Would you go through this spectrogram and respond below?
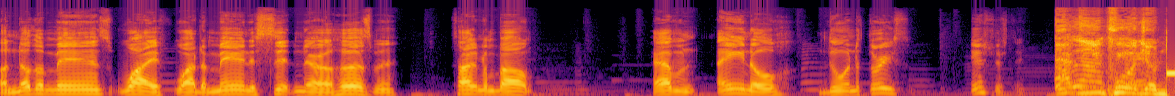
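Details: Adult man speaking; normal speech.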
